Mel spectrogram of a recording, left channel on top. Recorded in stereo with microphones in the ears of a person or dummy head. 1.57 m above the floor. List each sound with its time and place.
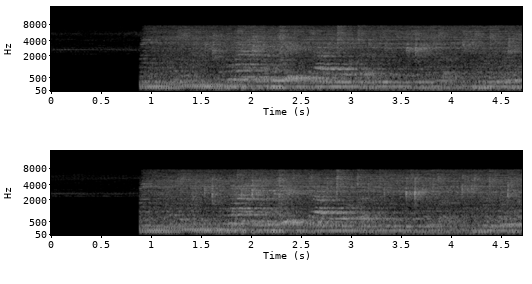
0.9 s a running tap: 25° right (ahead or behind), 0.5 m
